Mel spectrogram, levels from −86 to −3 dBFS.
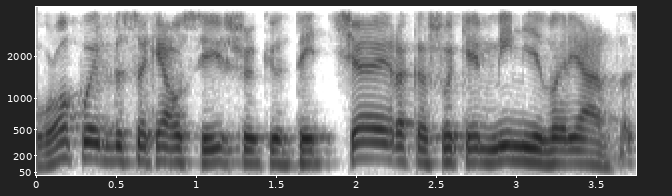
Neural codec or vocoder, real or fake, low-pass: codec, 16 kHz, 2 kbps, X-Codec, HuBERT features, trained on LibriSpeech; fake; 3.6 kHz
